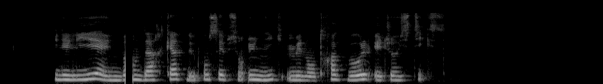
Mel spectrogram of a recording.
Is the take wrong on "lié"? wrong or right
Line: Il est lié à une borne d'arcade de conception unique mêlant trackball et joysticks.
right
